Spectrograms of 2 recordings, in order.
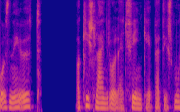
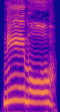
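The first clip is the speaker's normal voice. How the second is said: much higher, louder call; shouting his name; 11 semitones higher, 5 dB louder than usual. A narrator's reading. Father shouts after the departing boat, high and loud. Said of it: "kiabált Pizsi".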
